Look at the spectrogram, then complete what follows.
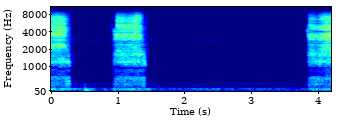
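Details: Barn owl owlets waiting for food in a nest box at night, May 2023, one grooming the other; three noisy, breathy screech-hisses, with a long silence before the last one.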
